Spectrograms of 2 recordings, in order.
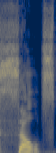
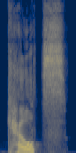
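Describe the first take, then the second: First: It is said like the team's name. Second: It is not said like the team's name.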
